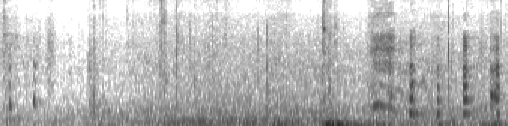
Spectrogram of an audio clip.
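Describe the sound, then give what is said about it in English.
A car door is slammed all the way shut with one heavy, low thud partway through, followed by a few lighter clicks and rattles over a steady rumble of background noise. “I slammed it. You heard it.”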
